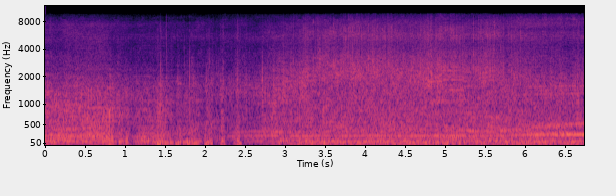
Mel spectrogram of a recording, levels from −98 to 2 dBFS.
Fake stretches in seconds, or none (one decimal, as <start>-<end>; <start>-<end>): 0.0-2.0; 2.6-3.7; 4.8-5.7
